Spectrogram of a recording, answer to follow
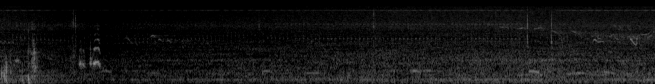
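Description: Faint outdoor ambience with distant birds calling softly from the trees, the calls growing a little more frequent toward the end. A few light clicks and knocks come in the first second.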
